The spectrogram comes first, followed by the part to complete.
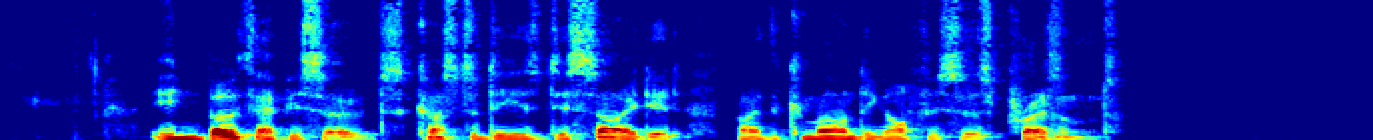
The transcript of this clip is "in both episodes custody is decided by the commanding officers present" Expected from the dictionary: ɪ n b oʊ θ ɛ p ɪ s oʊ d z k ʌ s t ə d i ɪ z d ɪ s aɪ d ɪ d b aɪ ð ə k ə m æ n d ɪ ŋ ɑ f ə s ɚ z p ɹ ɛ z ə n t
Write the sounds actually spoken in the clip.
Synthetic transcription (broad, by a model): ɪ n b oʊ θ ɛ p ɪ s oʊ d z k ʌ s t ə d i ɪ z d ɪ s aɪ d ɪ d b aɪ ð ə k ə m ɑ n d ɪ ŋ ɑ f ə s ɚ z p ɹ ɛ z ə n t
